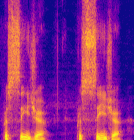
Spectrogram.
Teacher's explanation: it's a three syllabic word and the middle one is stretched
